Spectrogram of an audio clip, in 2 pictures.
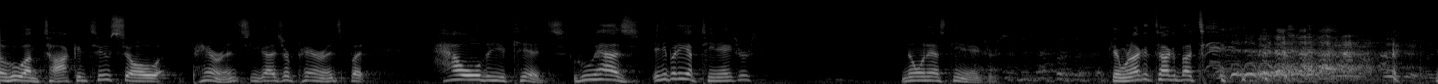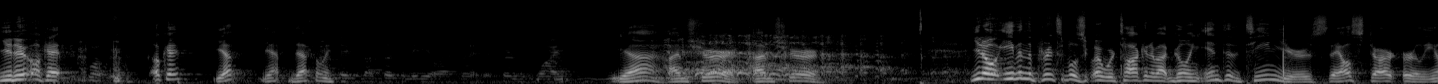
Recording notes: This is the first session of the God’s Gift Parenting conference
